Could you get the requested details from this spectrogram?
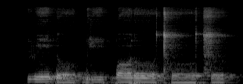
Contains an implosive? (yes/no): yes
